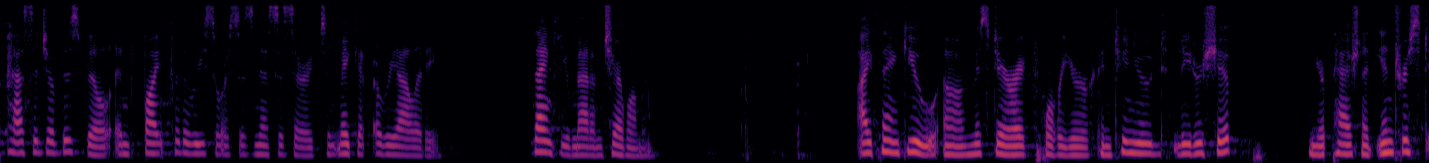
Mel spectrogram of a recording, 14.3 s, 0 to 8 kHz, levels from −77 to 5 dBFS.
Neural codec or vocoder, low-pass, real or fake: codec, 16 kHz, 8 kbps, FreqCodec, larger model; 7.2 kHz; fake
